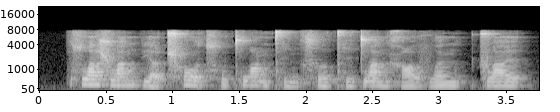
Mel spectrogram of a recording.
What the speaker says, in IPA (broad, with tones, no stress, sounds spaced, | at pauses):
s w ä˦ ʂ w a˦ n p j ɛ̰˨˩ ʈ͡ʂʰ o˥˨ ʊ̯ t͡sʰ u˩ t̪ʰ w ɑ˥˨ ŋ t̪ʰ ḭ˨˩ ŋ t͡sʰ ɹ̩˨˦ t̪ʰ i˨˦ t̪ w a˥˨ n x ɑ˨˦ ʊ̯ f w ə˦ n | ʈ͡ʂ w a˦ ɪ̯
